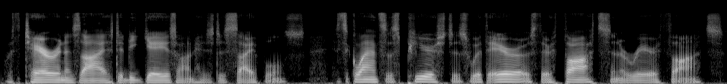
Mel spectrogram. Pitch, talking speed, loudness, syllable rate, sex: 100 Hz, 180 wpm, -21 LUFS, 4.2 syllables/s, male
